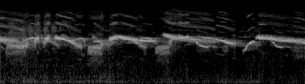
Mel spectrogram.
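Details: Chinese hwamei giving a steady, unbroken warble of wavering whistles that rise and fall around one pitch, with brief upward flicks.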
